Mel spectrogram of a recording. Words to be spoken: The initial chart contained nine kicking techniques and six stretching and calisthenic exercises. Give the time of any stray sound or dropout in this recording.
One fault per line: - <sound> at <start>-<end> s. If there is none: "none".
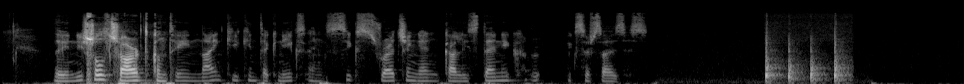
- thud at 7.6-8.6 s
